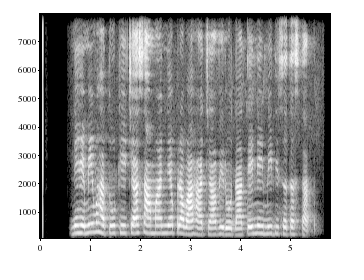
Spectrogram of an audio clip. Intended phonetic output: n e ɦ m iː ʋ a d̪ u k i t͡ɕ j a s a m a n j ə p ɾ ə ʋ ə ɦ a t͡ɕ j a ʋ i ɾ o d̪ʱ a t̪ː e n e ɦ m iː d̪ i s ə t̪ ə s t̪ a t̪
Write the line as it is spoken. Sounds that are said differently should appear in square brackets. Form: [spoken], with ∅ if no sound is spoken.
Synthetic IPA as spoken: n e ɦ m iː ʋ a [t̪] u k i t͡ɕ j a s a m a n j ə p ɾ ə ʋ [a] ɦ a t͡ɕ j a ʋ i ɾ o d̪ʱ a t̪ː e n e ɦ m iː d̪ i s ə t̪ ə s t̪ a t̪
